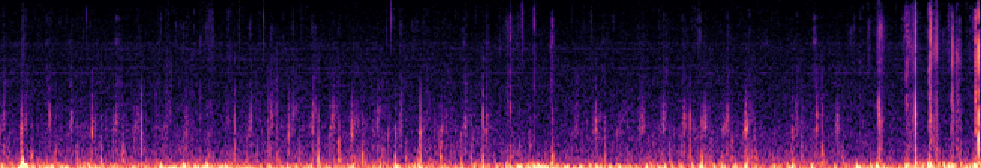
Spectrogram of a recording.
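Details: Pet rabbit eating a carrot songpyeon, a rice cake shape made from carrot for the Chuseok holiday; rapid crisp crunching clicks several times a second over low soft thumps, growing louder and sharper near the end.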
